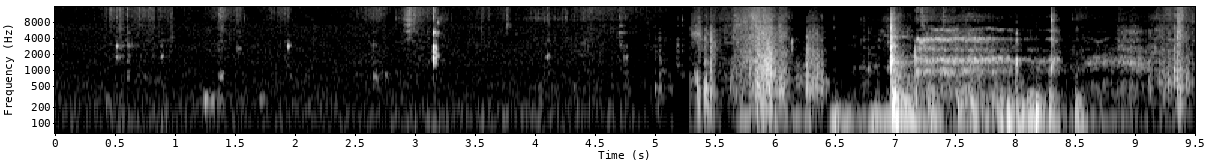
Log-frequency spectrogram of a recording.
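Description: Person chewing trail mix with pecans: faint, scattered mouth clicks at first, then a stretch of louder, irregular crunching and squishy chewing in the second half, quiet overall.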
